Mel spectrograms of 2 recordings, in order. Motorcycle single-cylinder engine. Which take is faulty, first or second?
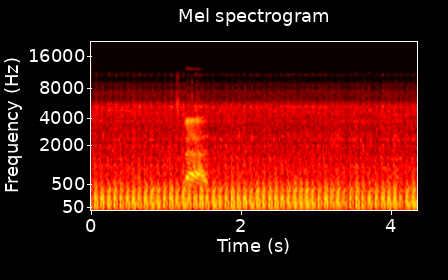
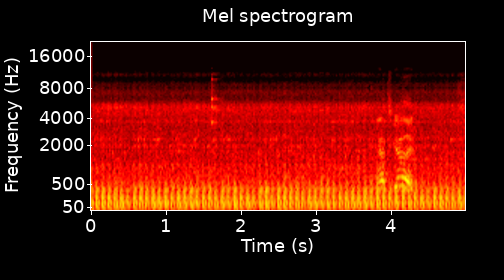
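first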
